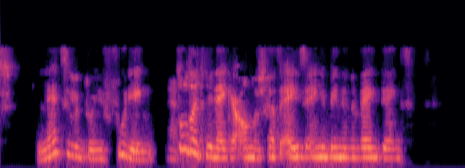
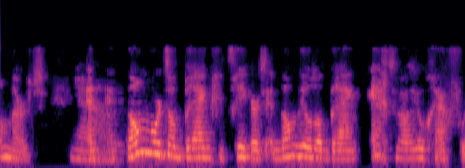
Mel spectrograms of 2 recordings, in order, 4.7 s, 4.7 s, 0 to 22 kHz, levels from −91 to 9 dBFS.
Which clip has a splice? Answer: first; 1 cut; at 1.6 s

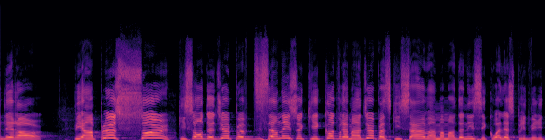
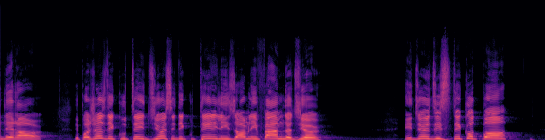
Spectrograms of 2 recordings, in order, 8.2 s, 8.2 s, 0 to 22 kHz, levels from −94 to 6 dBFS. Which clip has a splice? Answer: first; 2 cuts; at 1.0 s, 2.6 s

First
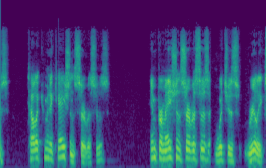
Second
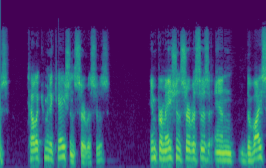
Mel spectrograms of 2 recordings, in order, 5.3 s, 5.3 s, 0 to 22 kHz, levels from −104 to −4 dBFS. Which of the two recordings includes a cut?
first; 1 cut; at 4.2 s

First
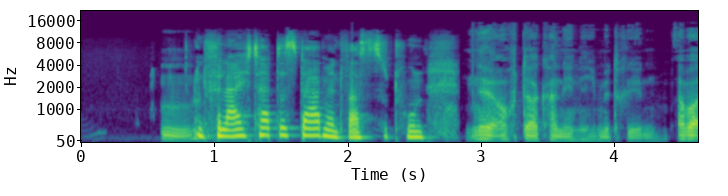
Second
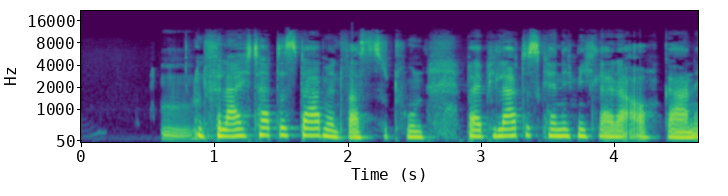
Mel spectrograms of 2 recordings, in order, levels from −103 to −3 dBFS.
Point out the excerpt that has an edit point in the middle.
first; 1 cut; at 2.8 s

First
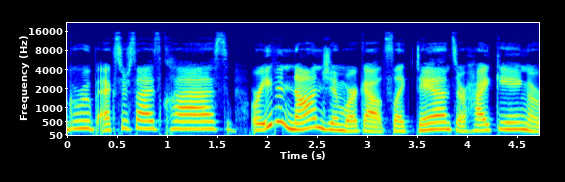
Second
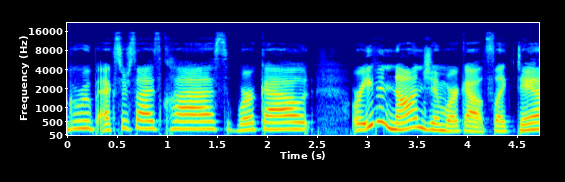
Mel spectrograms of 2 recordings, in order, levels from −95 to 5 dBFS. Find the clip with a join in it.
first; 1 cut; at 1.7 s

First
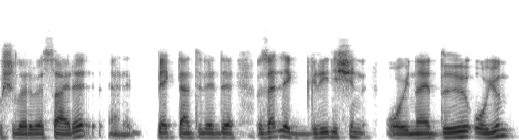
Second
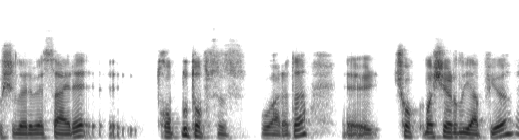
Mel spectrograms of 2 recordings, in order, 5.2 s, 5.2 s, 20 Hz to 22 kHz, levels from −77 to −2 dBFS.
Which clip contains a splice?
first; 2 cuts; at 1.0 s, 3.7 s

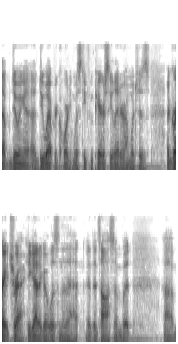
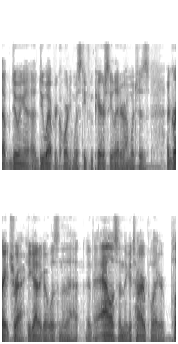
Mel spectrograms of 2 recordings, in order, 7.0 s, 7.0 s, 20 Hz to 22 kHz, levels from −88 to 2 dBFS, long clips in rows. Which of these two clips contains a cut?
second; 1 cut; at 5.3 s

